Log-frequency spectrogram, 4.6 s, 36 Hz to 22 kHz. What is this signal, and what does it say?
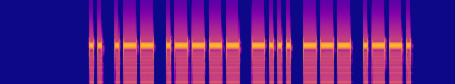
Morse code, heard as a keyed tone, about 28 wpm, 700 Hz. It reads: IW1BOP
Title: DXCC-100 Call Signs - 6 Characters - Repeated 2x - 28wpm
